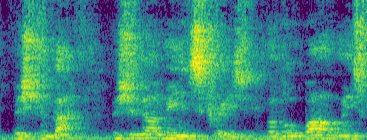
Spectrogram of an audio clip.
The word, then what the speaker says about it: meshuggah: Meshuggah is the same word, only we pronounce it the way the Moroccans pronounce it. Meshuggah. Meshuggah.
